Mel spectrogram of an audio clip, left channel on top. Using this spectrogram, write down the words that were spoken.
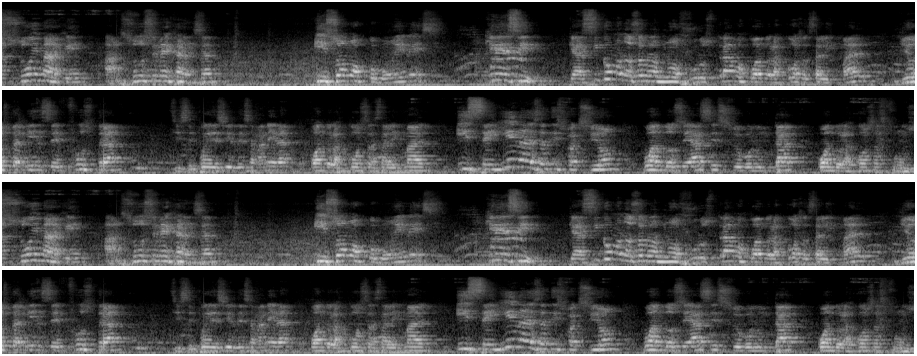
imagen, a su semejanza, y somos como Él es. Quiere decir que así como nosotros nos frustramos cuando las cosas salen mal, Dios también se frustra, si se puede decir de esa manera, cuando las cosas salen mal, y se llena de satisfacción cuando se hace su voluntad, cuando las cosas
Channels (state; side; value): normal; both; correlation 0.84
